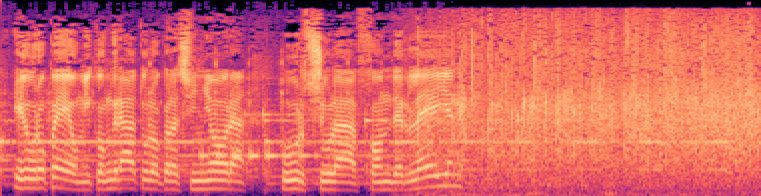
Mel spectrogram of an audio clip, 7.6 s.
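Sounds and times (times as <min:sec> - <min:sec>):
speech: 0:00.1 - 0:04.9
loud applause in European Parliament: 0:04.0 - 0:07.6.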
